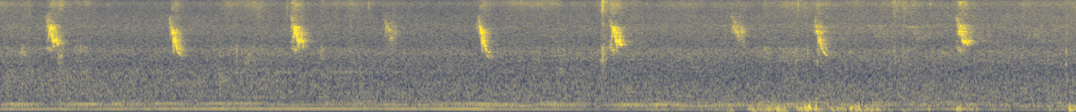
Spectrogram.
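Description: A small songbird calling: short, high chirps that slur downward, repeated about once a second. Faint low rustling comes in after the middle.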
